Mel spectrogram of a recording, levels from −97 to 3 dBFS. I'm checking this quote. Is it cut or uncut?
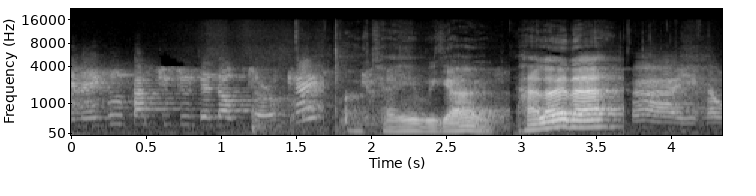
uncut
